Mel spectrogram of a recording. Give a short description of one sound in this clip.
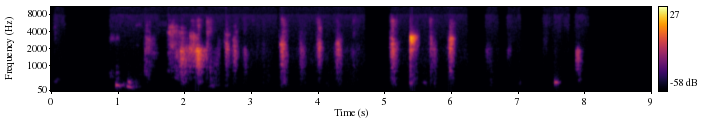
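Footsteps tap across a hard floor.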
